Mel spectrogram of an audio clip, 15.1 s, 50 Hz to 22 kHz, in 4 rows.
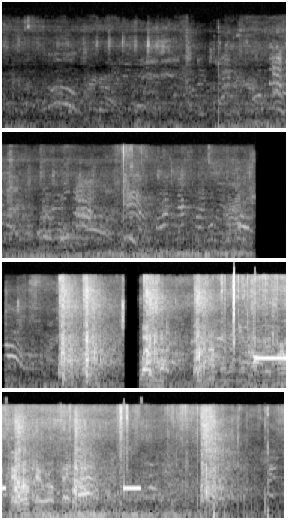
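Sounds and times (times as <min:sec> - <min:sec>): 
many people talking: 0:00.0 - 0:15.1
sharp cracking gunshots: 0:08.3 - 0:10.6, 0:14.0 - 0:14.6.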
